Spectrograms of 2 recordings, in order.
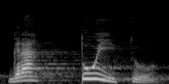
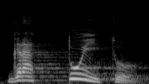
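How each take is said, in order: The two takes are said the same way.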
